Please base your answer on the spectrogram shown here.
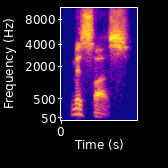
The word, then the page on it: missus: American English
